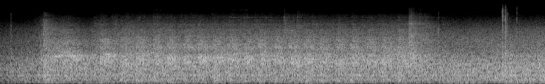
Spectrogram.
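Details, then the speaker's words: 1984 Nissan 300ZX at its first start attempt after sitting nine years, with old fuel siphoned out: the starter churns steadily at about three beats a second but never fires. It cranks with no start; the owner suspects a clogged fuel filter and is priming fuel. "okay so it's cranking that's a good thing right y okay let's try to prime it up again let it see if it primes fuel filter it might be clogged"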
